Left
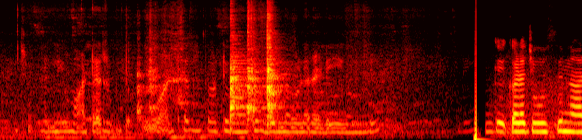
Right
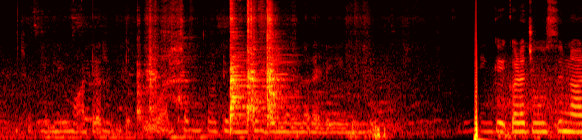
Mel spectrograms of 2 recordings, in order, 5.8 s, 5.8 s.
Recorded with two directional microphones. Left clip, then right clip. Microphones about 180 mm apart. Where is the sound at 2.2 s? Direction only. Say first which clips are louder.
Left 1 dB; 20° right (ahead or behind).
